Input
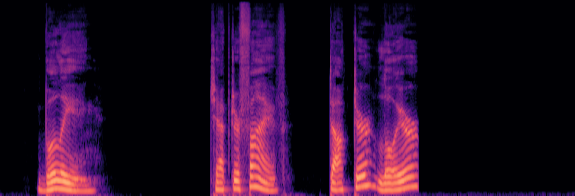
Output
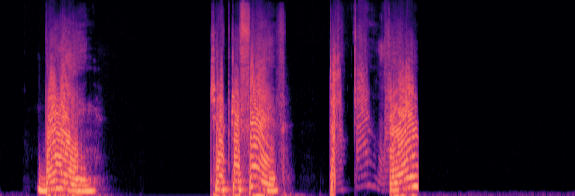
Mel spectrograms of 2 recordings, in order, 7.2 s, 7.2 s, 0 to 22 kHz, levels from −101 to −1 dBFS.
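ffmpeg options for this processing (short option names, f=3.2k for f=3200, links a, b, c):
-filter_complex "[0:a]aeval=exprs='0.316*sin(PI/2*6.31*val(0)/0.316)':c=same,asettb=1/sr,asplit=3[a][b][c];[a]atrim=end=4.184[d];[b]atrim=start=4.18:end=4.87,asetpts=PTS-STARTPTS,afade=t=in:d=0.004:c=qsin,afade=t=out:st=0.686:d=0.004:c=qsin,aderivative[e];[c]atrim=start=4.866[f];[d][e]acrossfade=d=0.004:c1=hsin:c2=qsin[g];[g][f]acrossfade=d=0.004:c1=qsin:c2=hsin,volume=-6dB"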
